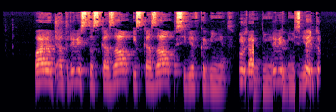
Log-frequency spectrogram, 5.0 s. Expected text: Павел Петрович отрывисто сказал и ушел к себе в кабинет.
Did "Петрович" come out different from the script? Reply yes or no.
yes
